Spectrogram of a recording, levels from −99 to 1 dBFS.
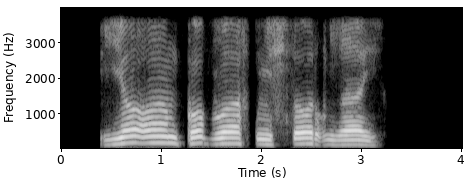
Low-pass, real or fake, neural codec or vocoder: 3.6 kHz; fake; codec, 44.1 kHz, 7.8 kbps, Pupu-Codec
